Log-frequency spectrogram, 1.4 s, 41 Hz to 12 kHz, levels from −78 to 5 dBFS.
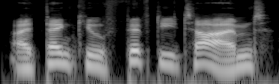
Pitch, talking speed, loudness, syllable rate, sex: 145 Hz, 215 wpm, -19 LUFS, 5.5 syllables/s, male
